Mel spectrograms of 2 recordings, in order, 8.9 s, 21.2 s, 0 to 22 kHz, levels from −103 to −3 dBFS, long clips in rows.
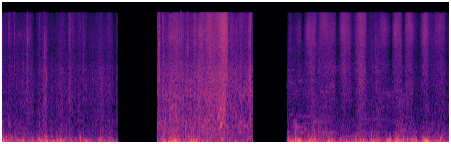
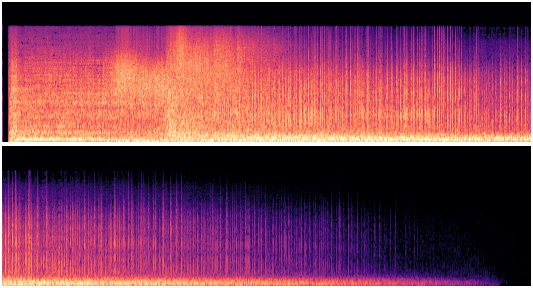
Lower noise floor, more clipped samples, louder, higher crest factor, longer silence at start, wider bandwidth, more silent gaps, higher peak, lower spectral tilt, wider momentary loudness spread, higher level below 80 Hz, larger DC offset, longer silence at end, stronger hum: about the same, under -90 dBFS vs under -90 dBFS; second, under 0.1% vs 2%; second, -44 LUFS vs -9 LUFS; first, 22 dB vs 8 dB; second, 0 s vs 0.15 s; first, 16 kHz vs 11 kHz; neither; second, -22 dBFS vs 0 dBFS; second, -2.5 dB/octave vs -5.5 dB/octave; about the same, 16 LU vs 16 LU; second, -46 dBFS vs -14 dBFS; neither; second, 0 s vs 3.7 s; neither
